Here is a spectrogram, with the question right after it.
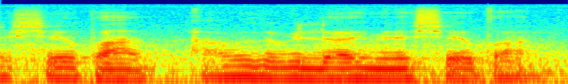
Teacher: فلابد من توضيح هذه الياء فهي حرف لين لابد من تبيينه حتى لا يذهب بعضه في حال النطق به ساكن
